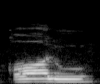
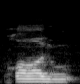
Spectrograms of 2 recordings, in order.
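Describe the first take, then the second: First: It begins with a deep back-tongue q sound. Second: It begins with a raspy throat kh sound. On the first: The speaker calls it right. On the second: The speaker calls it wrong.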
